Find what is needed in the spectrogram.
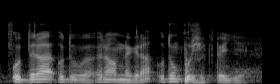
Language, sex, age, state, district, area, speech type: Dogri, male, 18-30, Jammu and Kashmir, Udhampur, rural, spontaneous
